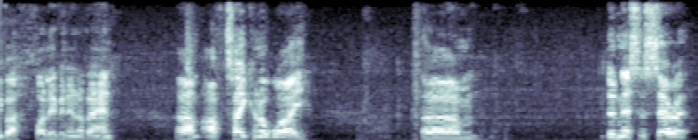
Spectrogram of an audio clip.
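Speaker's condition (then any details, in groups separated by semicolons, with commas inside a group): No condition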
